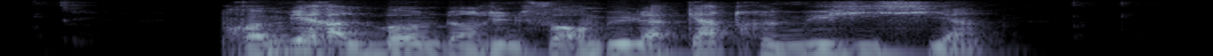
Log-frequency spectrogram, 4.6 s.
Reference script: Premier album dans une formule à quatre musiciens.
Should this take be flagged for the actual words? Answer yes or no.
no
